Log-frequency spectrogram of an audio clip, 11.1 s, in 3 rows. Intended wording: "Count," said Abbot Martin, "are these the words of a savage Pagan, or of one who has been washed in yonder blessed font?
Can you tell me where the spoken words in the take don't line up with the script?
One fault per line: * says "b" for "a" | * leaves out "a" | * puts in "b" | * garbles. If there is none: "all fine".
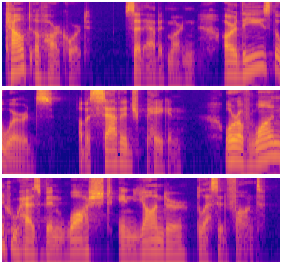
* puts in "of Harcourt"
